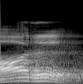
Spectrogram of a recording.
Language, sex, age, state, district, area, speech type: Tamil, male, 60+, Tamil Nadu, Ariyalur, rural, read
